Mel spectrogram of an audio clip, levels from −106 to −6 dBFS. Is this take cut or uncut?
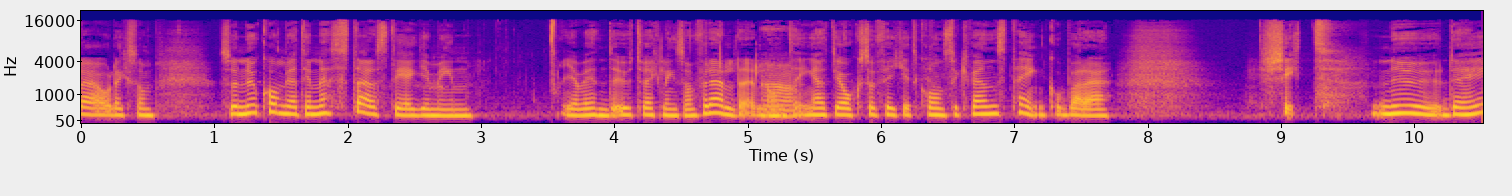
uncut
